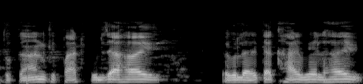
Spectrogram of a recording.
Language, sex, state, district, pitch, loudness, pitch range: Hindi, male, Bihar, Sitamarhi, 115 Hz, -22 LUFS, 105-115 Hz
